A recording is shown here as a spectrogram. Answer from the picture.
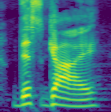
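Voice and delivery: ordinary delivery

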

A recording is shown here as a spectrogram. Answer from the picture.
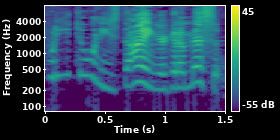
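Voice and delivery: high-pitched mock panic; nervous disciples. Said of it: "Makes everybody nervous".

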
